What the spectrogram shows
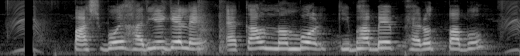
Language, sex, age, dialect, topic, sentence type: Bengali, female, 18-24, Northern/Varendri, banking, question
